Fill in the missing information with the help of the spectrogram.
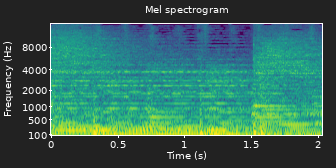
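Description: Instrumental background music, with a held low bass note under changing melody notes.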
